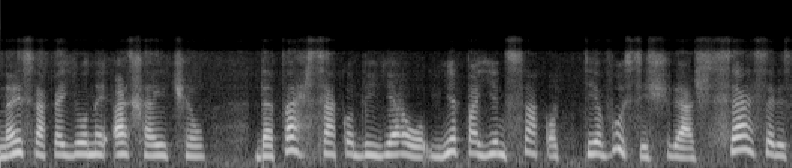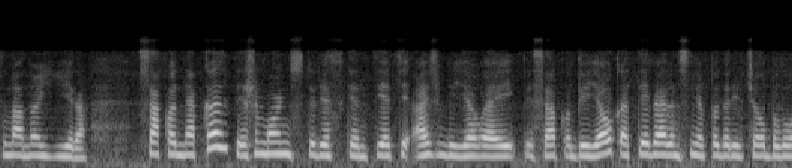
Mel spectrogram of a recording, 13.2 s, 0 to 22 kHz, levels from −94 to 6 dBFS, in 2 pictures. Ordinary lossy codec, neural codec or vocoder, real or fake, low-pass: Opus, 32 kbps; codec, 16 kHz, 0.8 kbps, ZipCodec; fake; 7.2 kHz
